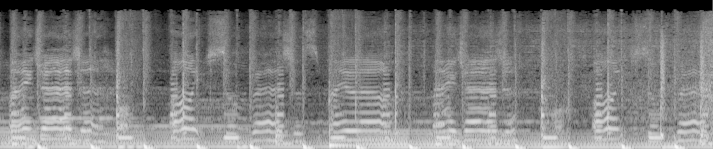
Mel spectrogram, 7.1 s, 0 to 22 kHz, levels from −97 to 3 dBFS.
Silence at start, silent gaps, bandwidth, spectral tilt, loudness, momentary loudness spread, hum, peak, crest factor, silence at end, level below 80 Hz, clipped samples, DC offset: 0 s; none; 17 kHz; -5.5 dB/octave; -12 LUFS; 3 LU; none; 0 dBFS; 10 dB; 0 s; -14 dBFS; under 0.1%; under 0.1%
